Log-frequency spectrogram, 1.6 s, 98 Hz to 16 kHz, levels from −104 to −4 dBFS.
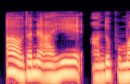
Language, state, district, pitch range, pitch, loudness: Idu Mishmi, Arunachal Pradesh, Lower Dibang Valley, 160-190 Hz, 180 Hz, -13 LUFS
